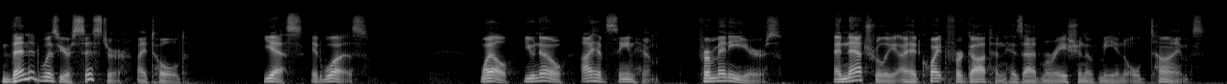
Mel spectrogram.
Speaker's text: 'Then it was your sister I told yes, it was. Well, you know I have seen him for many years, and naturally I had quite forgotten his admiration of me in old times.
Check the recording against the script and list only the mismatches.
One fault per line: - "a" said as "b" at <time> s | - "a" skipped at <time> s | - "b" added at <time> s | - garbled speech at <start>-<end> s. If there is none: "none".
none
